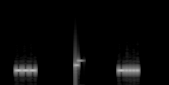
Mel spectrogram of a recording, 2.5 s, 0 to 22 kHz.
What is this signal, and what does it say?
Morse code, heard as a keyed tone, about 44 wpm, 700 Hz. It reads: O 6
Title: Single Letter-Number Alt - Rapid-Fire 45wpm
